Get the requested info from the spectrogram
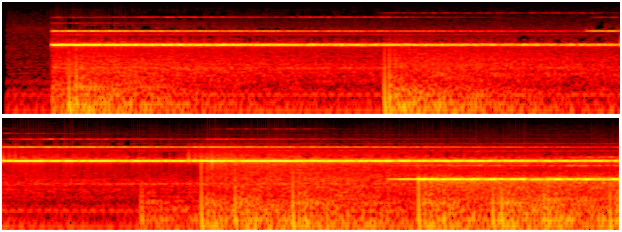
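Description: Moog Subharmonicon synthesizer playing generative ambient music, its notes driven by a Pilea peperomioides plant's biodata read through an Instruo Scion module. A high sustained tone starts about half a second in, a second layer joins around six seconds and the sound grows louder, and a lower held tone enters near ten seconds.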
